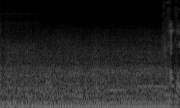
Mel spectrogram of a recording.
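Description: Title-sting sound effect: a low, steady rumble, with its higher hiss dropping away about half a second in.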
